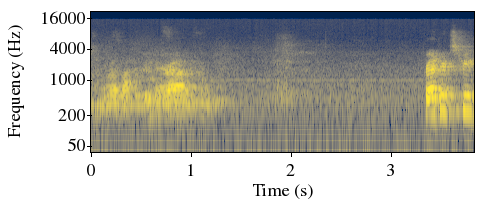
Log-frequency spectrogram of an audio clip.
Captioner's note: audience laughter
